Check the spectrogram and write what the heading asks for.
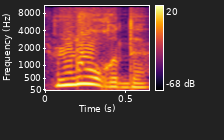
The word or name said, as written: lourdes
